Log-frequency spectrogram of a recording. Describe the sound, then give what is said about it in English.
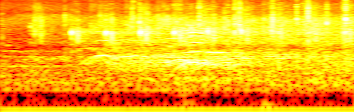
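Thin, scattered applause from an audience, a sparse patter of claps over a low crowd murmur that stays fairly quiet and never builds into a full ovation. “That was a shitty ass clap.”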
